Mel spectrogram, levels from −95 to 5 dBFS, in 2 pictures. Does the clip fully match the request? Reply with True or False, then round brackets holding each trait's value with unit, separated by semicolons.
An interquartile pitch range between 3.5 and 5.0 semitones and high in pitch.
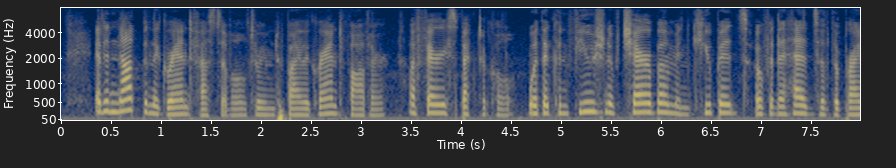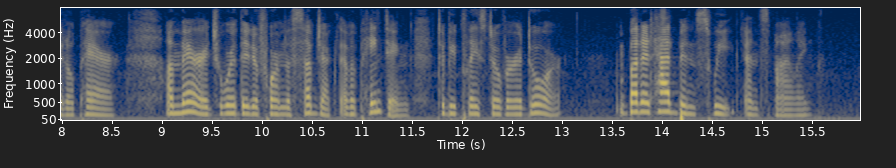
True (4.1 semitones; 195 Hz)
